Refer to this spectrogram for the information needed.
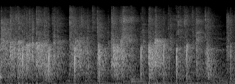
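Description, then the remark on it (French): A crowd applauds itself steadily, dense overlapping claps filling the whole stretch at a fairly loud level with no pause. “Mais en tout cas, vous pouvez vous applaudir. Bravo à tous.”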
